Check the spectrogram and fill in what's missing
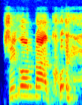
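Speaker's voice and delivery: words breaking into a high laugh. Real, not acted. Cracking up over the knockout.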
